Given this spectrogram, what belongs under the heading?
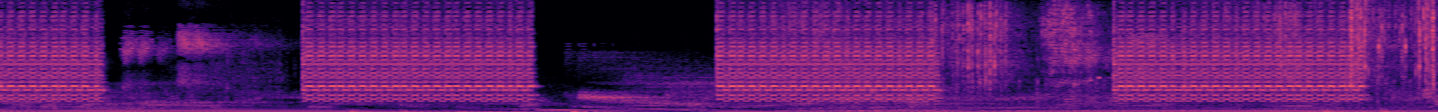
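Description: A telephone rings in the video game Strangeland with a repeated electronic ringing tone. It comes in several long bursts separated by short pauses, loud and close, with low in-game ambience underneath.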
